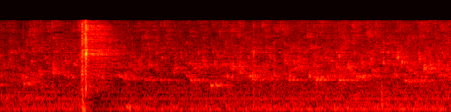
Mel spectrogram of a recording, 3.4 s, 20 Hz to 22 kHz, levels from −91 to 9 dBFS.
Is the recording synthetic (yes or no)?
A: no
